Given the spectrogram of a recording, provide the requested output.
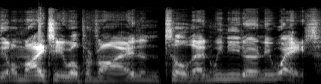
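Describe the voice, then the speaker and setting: A man's put-on character voice, raspy, raised and projected, fairly high in pitch, at a moderate pace. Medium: read story. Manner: loud, domineering.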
